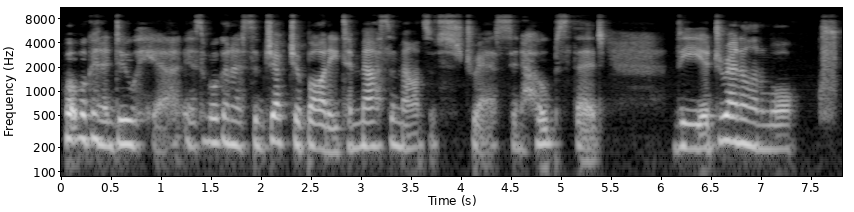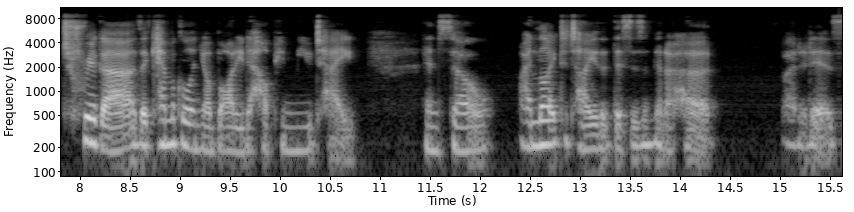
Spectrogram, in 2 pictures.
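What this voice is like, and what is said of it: Dramatic British-Australian accent, unconvincing. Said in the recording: “this dramatic British guy ... maybe that's kind of Australian. I'm not very good with my accents these days”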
